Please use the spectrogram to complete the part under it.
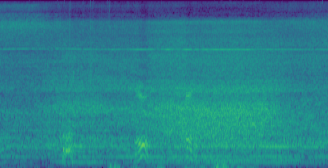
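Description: A Shark Navigator Lift-Away upright vacuum with PowerFins HairPro runs on carpet, a steady loud motor whoosh with slight surges as it is pushed, and a person briefly exclaims over it.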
